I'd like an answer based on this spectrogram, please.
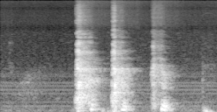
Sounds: Cough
